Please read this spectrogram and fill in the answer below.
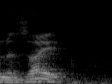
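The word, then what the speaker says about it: Magi: ಅವನ ನೂರಾರು ಕತೆಗಳಲ್ಲಿ the best non ಆಫ್ is hundreds of ಸ್ಟೋರೀಸ್ನ ನಾವು ಮೆನ್ಷನ್ ಮಾಡಬೇಕಂದ್ರೆ the gift of ಮೆಝಾಯ್, MEAGI, that has to be pronounced as Mezzai, that is of three people who are the biblical characters.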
